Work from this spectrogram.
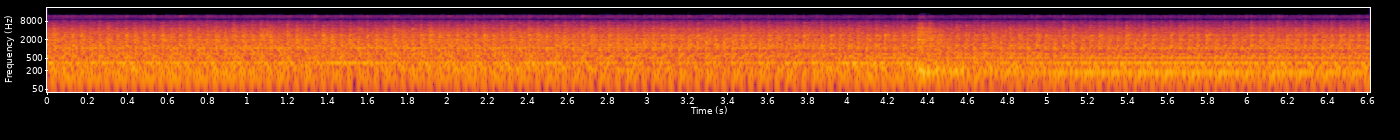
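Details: John Deere 5203 tractor with 512 loader, 740 hours, after milky hydraulic oil was dealt with by changing oil and filters: steady diesel idle with a clean hum; a hydraulic pump tone comes in partway and holds; running normally.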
